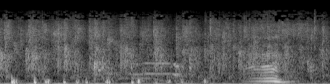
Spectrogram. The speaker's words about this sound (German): Ja, danke, dein Applaus nochmal, ne? Also, das war doch cool.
